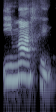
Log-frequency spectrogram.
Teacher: La sílaba ma es la que va a llevar la mayor fuerza de voz. Es la que va a llevar el acento.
